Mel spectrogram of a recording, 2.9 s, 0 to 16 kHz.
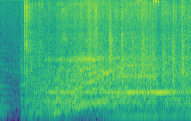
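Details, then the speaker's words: Car alternator on a test bench driven by a 4 kW motor on 220 V. When a 10 A load is switched on, the hum deepens and the bench motor bogs and stalls. This is the alternator's normal braking under heavy load, and it heats up more as load rises. "вот какая нагрузка генератор создает какую нагрузку что стенд у меня не справляться с 10 м 1 нагрузкой и двигатель меня останавливаться"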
